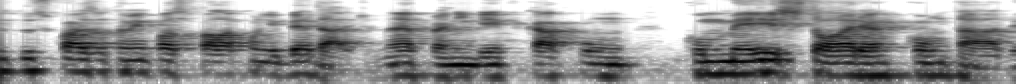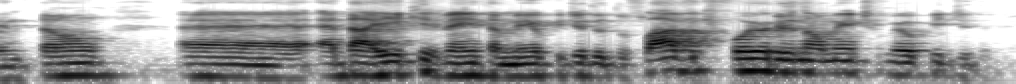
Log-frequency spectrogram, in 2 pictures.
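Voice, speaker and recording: A man's voice: mid-range voice, roomy sound. Chatty man with a faint Rio accent. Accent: faint Rio de Janeiro Portuguese. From Rio de Janeiro, Brazil. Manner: relaxed, chatty, frequent "né" fillers. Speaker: guest, marketing executive. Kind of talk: conversational interview answers.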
